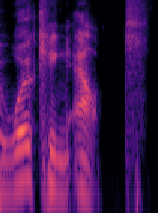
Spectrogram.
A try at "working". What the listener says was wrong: Make sure, because at first I thought you said walking. Just be careful with the pronunciation, okay? There's a difference between working and walking. Walking and working. They sound very similar, but you've got to be careful with the pronunciation so that the person listening understands exactly what you say.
